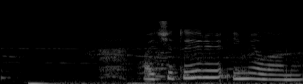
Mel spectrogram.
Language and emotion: Russian, neutral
